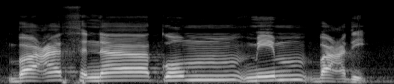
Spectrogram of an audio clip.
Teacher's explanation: अब मीम मीम एक जैसे हरफ आ गए तो एक ही मीम पढ़ेंगे और नाक में आवाज़ पैदा करेंगे, और ये नून साकिन है, इसके बाद बा है तो यहाँ हमने मीम पढ़नी है छोटी, ठीक है।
